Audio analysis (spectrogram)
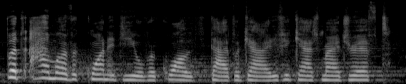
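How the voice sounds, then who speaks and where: A woman's voice: mid-range voice, brisk, lightly acted. A woman voicing a vain, mocking male demon warlord from a fan story, with a languid, taunting delivery. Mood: smug. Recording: reverberant echoey room.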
